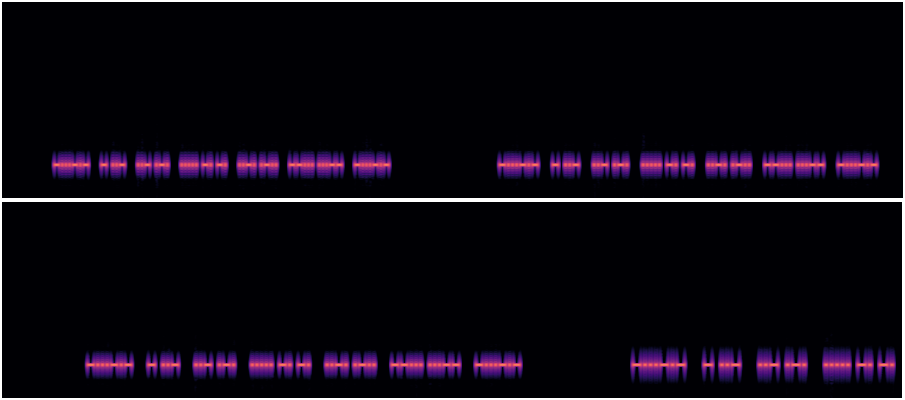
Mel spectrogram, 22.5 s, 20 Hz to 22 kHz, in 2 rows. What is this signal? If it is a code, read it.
Morse code, heard as a keyed tone, about 43 wpm, 700 Hz. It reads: <BK> TU UR 5NN FL 73 <BK> <BK> TU UR 5NN FL 73 <BK> <BK> TU UR 5NN FL 73 <BK> <BK> TU UR 5NN
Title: Speed-Racing Common QSO Phrases - 35wpm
